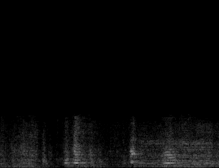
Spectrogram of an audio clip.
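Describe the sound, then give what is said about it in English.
A garage door is opened gently, creaking with a rattling mechanical rumble and broken by two short squeals about a second apart, moderately loud throughout. “I'll open the garage door real easy.”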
